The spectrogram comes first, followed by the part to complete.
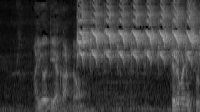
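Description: A bird calling in a rapid run of short, high falling chirps, about five a second, starting about one and a half seconds in.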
